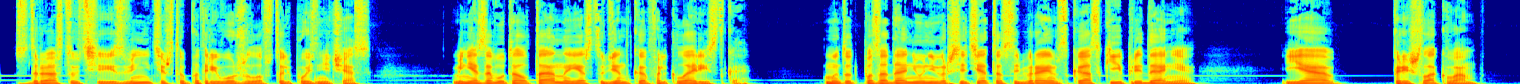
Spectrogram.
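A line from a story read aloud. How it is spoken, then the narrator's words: Rapid chatter. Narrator (Russian): начала тараторить Алтана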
